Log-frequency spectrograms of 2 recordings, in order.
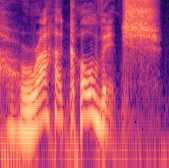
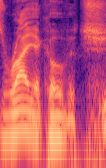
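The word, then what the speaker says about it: Rajaković: Let's start off with numero uno, Darko Rajakovic. Did I pronounce that correctly? – I think it's Rajakovic.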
